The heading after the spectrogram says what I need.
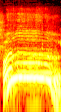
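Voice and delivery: high, excited cheer; excited whoop. Real, not acted. Cheering on a friend's secret new show, an excited whoop. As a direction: whoop it up in delight.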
